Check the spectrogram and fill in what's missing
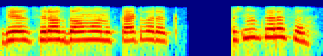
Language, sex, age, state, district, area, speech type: Kashmiri, female, 30-45, Jammu and Kashmir, Bandipora, rural, conversation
